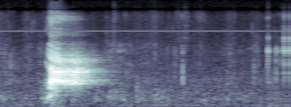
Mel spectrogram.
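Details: Pet dogs Jack, Boo and Buddy playing indoors, one sharp, loud bark lasting about half a second, followed by quiet scuffling and a few light clicks.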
